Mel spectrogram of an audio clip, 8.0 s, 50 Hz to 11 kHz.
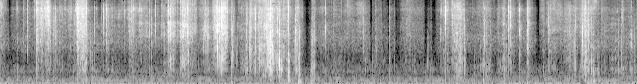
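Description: Foil wrapper of a 1991 Upper Deck baseball card pack crinkling and tearing as it is ripped open by hand: a run of sharp crackles, busiest in the first half and sparser after.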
